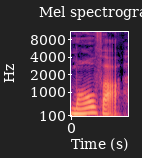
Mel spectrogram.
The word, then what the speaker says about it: Mulva: George and Jerry guessed mulva to rhyme with vulva.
